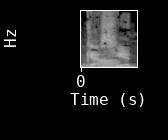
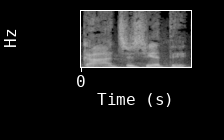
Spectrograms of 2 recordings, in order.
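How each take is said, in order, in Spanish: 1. La letra H se omite del nombre. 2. La letra H se pronuncia dentro del nombre. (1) "lo llama el K7" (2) "que se dice KH7"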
